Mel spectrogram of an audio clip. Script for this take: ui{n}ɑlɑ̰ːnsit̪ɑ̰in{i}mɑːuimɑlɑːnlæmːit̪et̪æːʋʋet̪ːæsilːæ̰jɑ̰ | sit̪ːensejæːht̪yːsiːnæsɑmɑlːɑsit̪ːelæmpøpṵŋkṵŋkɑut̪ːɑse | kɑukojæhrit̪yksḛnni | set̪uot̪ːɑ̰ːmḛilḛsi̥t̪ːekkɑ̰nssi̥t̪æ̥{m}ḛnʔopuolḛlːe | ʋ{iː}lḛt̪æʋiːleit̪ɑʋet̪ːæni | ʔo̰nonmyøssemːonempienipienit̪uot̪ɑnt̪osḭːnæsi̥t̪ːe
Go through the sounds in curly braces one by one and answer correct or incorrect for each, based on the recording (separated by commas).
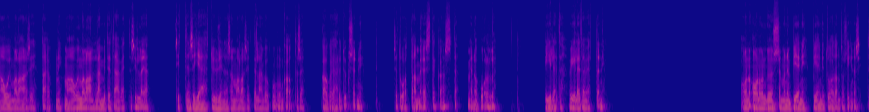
incorrect, correct, correct, correct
